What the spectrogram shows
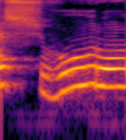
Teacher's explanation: शीन पर हमस हो रहा है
